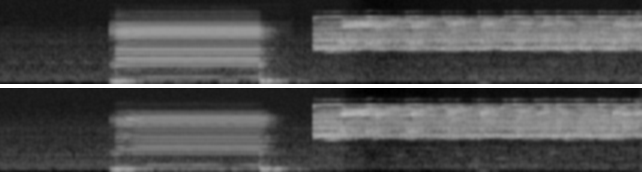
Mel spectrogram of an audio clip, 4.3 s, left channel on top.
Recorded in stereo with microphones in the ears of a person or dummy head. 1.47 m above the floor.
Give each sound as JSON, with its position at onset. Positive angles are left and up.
{"t": 0.7, "sound": "a phone buzzing", "side_deg": 50, "distance_m": 1.4}
{"t": 2.1, "sound": "a drill", "side_deg": -20, "distance_m": 2.5}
